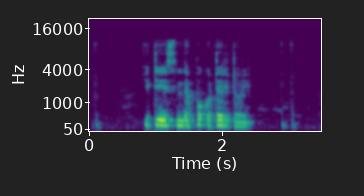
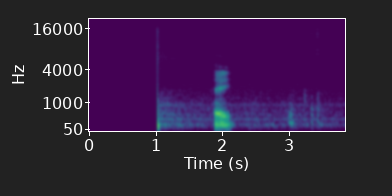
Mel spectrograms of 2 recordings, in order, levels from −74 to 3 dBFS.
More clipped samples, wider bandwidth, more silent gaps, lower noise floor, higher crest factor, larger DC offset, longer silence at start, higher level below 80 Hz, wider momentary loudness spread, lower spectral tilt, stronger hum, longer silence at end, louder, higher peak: neither; second, 11.5 kHz vs 16.5 kHz; neither; first, -60 dBFS vs -53 dBFS; second, 18 dB vs 24 dB; neither; second, 0.85 s vs 1.05 s; about the same, -56 dBFS vs -56 dBFS; second, 16 LU vs 25 LU; second, -6 dB/octave vs -7.5 dB/octave; neither; second, 0.45 s vs 0.75 s; first, -17 LUFS vs -24 LUFS; first, -2 dBFS vs -6 dBFS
